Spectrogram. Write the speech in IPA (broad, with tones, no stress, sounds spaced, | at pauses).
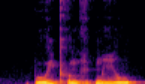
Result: p uː˨˩ j pʰ ʊ˨˩ ŋ h ɪ˧ k̚ m iː˧ w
